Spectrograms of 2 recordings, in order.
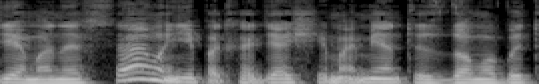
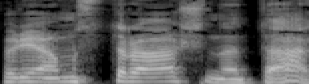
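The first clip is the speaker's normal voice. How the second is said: scornful, dismissive, contemptuous scoffing tone; 3 semitones higher than usual. Frisha answering Li's threat to use force, contemptuous. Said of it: "презрительно сказала Фриша".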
